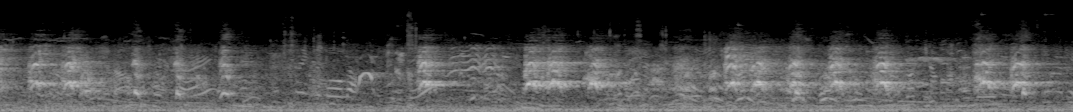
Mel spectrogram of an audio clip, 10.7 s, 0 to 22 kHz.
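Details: Jack Russell Terrier at the Jack Russell Terrier Club of NSW Speciality Show, Dogs NSW Showgrounds, Orchard Hills, 15 October 2015: bursts of sharp, ringing barks come in quick clusters, with voices and a steady low hum behind.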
